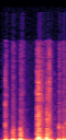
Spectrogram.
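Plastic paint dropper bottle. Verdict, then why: Nearly empty. A plastic Monster Brown paint dropper bottle, nearly empty, is shaken to prep it for dry brushing. It makes a quick series of soft, dull, low rattling knocks with almost no bright content. The sound is hollow and thin, suggesting little paint left inside, and the bottle is confirmed almost empty.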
